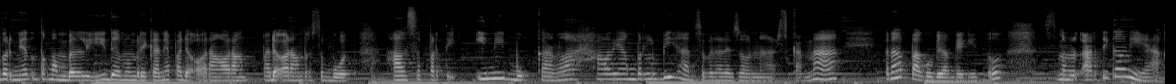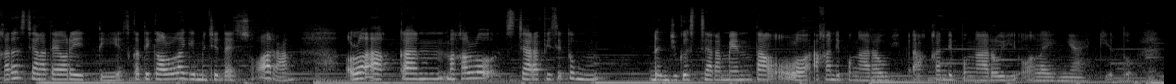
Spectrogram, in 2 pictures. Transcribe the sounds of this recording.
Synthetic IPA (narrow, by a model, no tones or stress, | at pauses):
bərniat̪unt̪ʊk̚məmbəlidanməmbəɾikanɲapada̰ʔo̰ɾaŋoɾaŋpadaoɾaŋt̪ərsəbʊt̪̚halsəpərt̪iː | nibukanlahhaljaŋbərləbiɦansəbənarazonərskarna | kənapaɡuabilaŋkajaɡit̪u | mənuɾʊt̪art̪ikəlnijakaɾənasə̥t͡ʃaɾat̪eoɾet̪ɪskət̪ikaololaɡiməɲt͡ʃint̪aisə̥səʔo̰ɾaŋ | o̰lɔakanmakalosə̥t͡ʃaɾafisɪk̚t̪u | dand͡ʒuɡasə̥t͡ʃaɾamɛnt̪alo̰lɔha̰kandipəŋaɾuia̰kandipəŋaɾuɦiʔo̰lɛhɲaɡ̥it̪u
